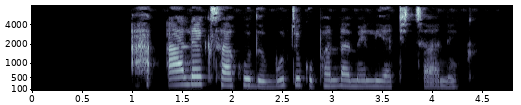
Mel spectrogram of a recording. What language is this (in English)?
Swahili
